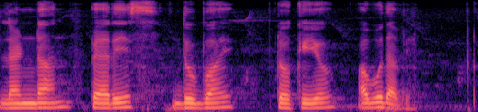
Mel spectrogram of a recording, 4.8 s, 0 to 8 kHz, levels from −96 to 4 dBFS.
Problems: background sounds at intervals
